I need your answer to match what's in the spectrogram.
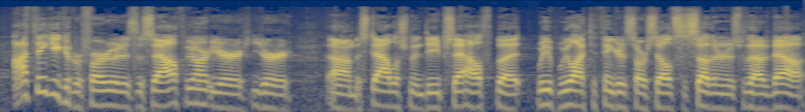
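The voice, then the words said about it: Southern Texas twang. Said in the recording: “You got that twang for sure”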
